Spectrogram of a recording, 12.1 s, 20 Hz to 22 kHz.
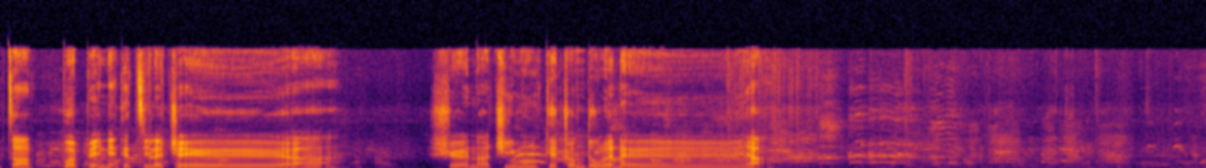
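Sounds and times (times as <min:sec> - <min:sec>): chickens clucking: 0:05.1 - 0:09.9
rooster crowing: 0:08.1 - 0:09.6.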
